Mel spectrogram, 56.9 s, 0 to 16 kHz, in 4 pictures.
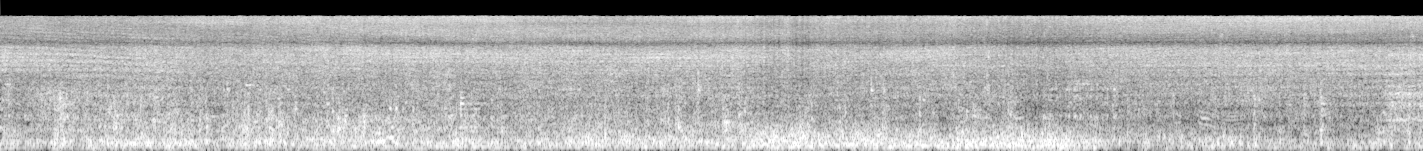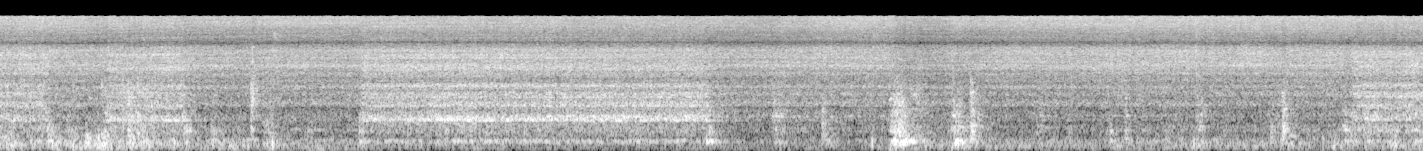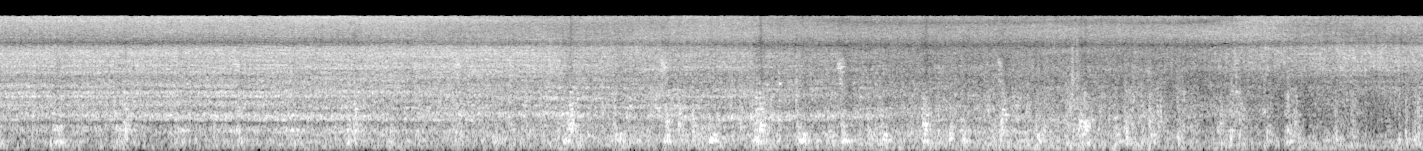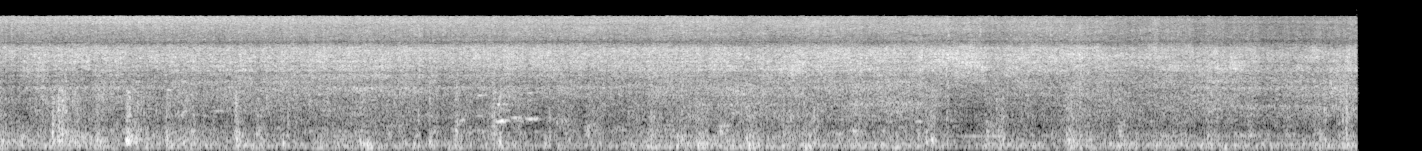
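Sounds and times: steam locomotive hissing steam: 0:00.0 - 0:56.3
locomotive knocks and clanks: 0:21.4 - 0:45.4.

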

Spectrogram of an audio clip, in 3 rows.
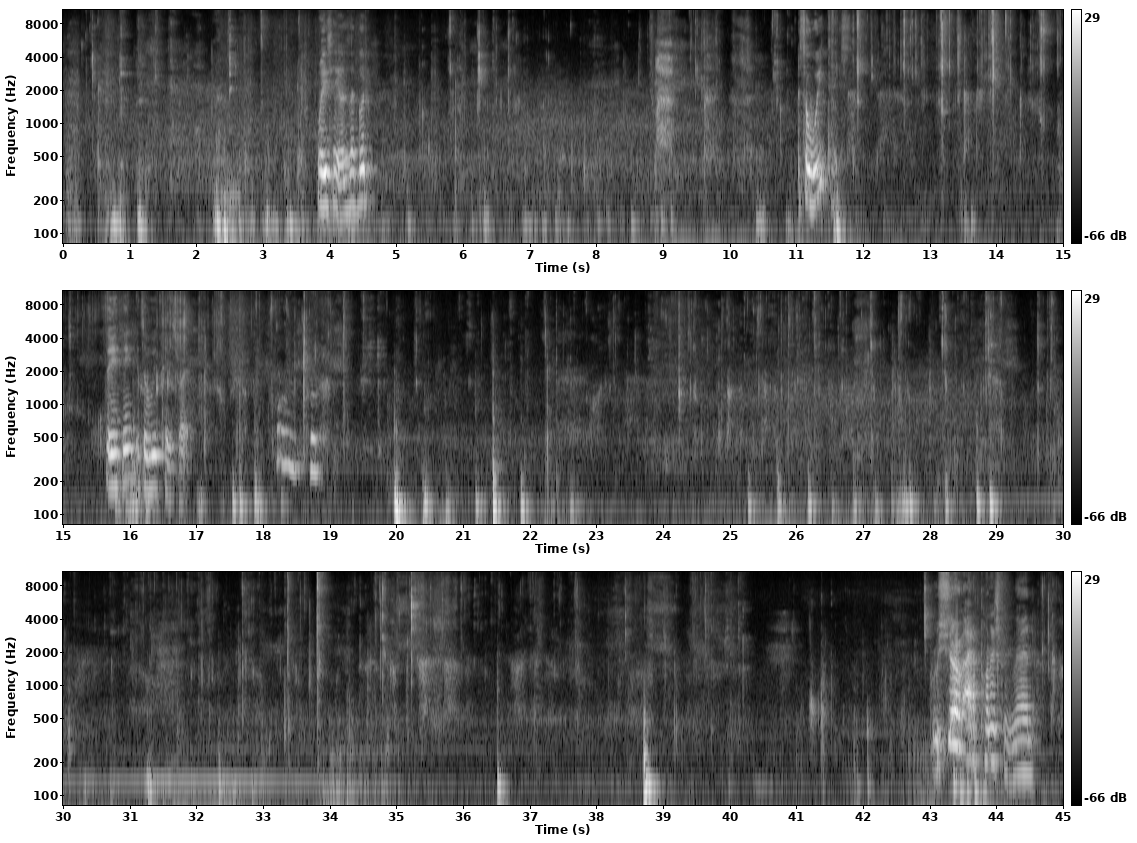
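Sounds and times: low thumps: 0:00.0 - 0:18.2, 0:19.9 - 0:37.0
chewing and biting: 0:00.0 - 0:43.1, 0:43.9 - 0:45.0.

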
